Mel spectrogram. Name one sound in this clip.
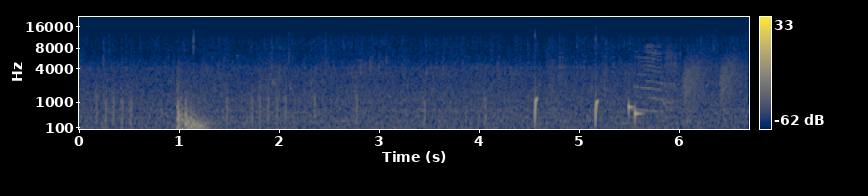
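Short electronic blips pop now and then.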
